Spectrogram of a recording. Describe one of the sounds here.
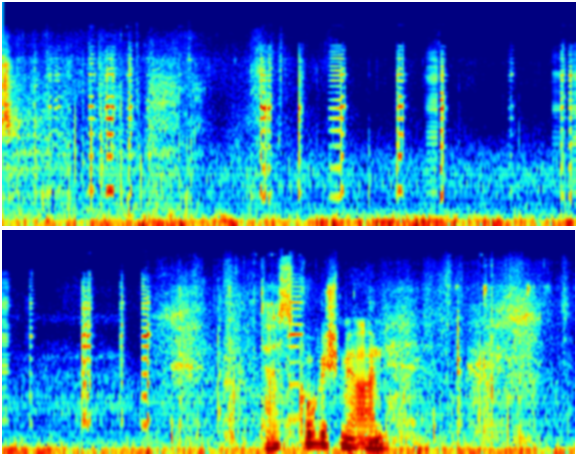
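A metal detector beeps in short, repeated chirps.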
